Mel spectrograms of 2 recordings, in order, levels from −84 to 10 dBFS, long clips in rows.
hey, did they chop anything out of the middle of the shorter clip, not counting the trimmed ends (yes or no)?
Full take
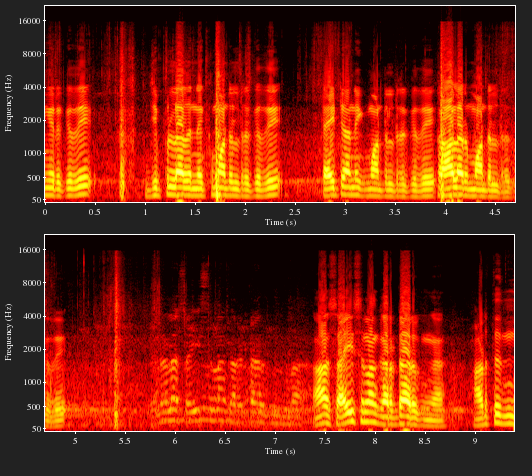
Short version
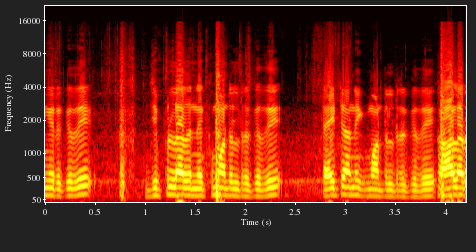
no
